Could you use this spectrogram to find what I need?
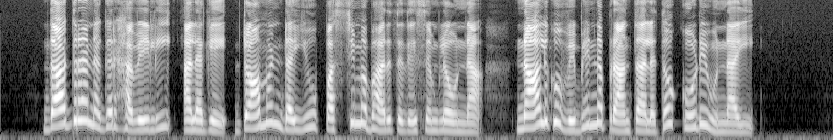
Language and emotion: Telugu, neutral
